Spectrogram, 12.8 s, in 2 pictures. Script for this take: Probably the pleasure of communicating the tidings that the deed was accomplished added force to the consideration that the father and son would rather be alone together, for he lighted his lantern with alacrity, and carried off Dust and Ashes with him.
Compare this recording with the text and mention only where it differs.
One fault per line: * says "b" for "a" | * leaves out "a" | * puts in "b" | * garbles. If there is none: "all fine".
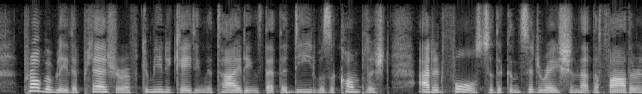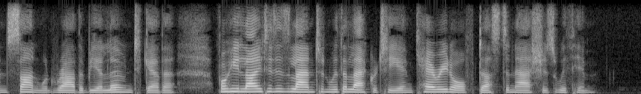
all fine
